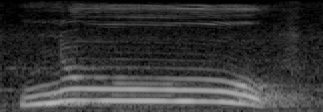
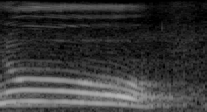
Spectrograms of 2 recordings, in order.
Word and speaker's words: nous: est une lettre muette nous pronom personnel nous s lettre muette un tour un tour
